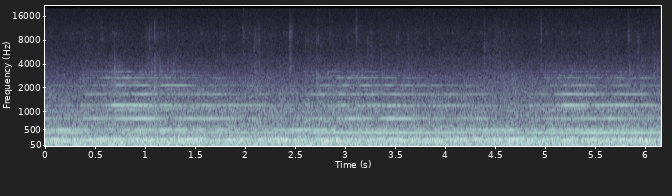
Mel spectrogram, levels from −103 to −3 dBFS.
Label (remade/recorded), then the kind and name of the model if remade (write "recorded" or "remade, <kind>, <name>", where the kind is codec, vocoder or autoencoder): recorded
